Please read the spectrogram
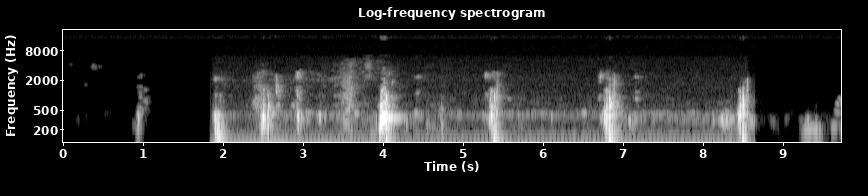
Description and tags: Sounds of drinking, or swallowing.
use this for any of your drinking or swallowing sound needs.
gulp, drink, swallow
